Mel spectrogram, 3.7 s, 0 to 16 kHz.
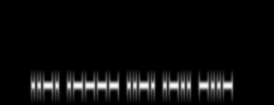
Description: Morse code, heard as a keyed tone, about 32 wpm, 700 Hz. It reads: F1FLX
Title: DXCC-100 Call Signs - 5 Characters - Repeated 3x - 30wpm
